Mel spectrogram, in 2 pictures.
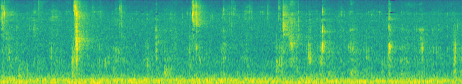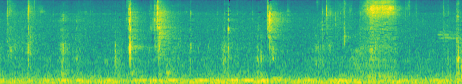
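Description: Close-miked chewing and mouth sounds of a person eating pan-fried pork buns (shengjian bao), with scattered short wet smacks and clicks, and a bite into a bun near the end.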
